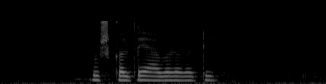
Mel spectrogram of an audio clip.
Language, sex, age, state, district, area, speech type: Dogri, female, 30-45, Jammu and Kashmir, Udhampur, rural, spontaneous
